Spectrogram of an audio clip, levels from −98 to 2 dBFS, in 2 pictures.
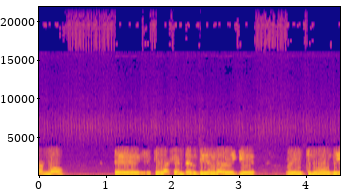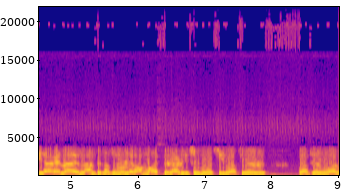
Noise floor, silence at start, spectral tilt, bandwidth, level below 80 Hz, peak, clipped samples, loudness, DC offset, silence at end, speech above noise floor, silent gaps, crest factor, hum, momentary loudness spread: -42 dBFS; 0 s; -6.5 dB/octave; over 20 kHz; -44 dBFS; -2 dBFS; under 0.1%; -15 LUFS; under 0.1%; 0 s; 28 dB; none; 12 dB; none; 5 LU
